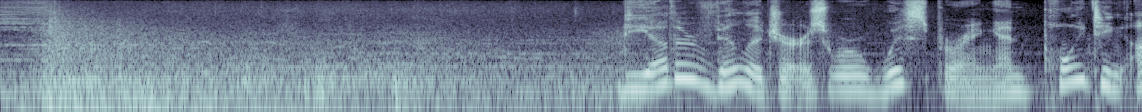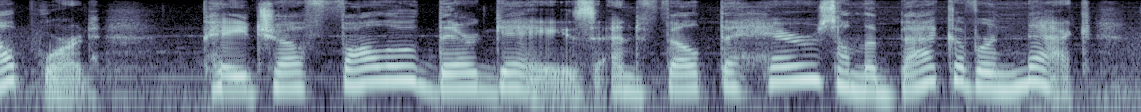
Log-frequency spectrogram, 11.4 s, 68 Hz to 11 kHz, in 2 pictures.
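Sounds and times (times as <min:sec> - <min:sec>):
thunder from an approaching storm: 0:00.0 - 0:06.2
speech: 0:03.1 - 0:11.4.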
